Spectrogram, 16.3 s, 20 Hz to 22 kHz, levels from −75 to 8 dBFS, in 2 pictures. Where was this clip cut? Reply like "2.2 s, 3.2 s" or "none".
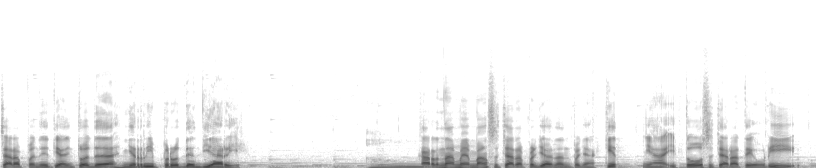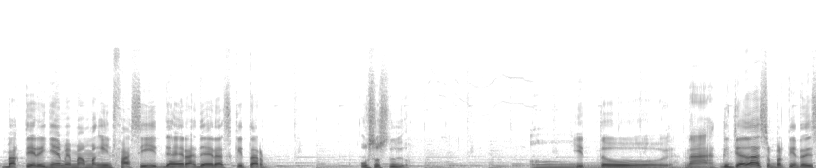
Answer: none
